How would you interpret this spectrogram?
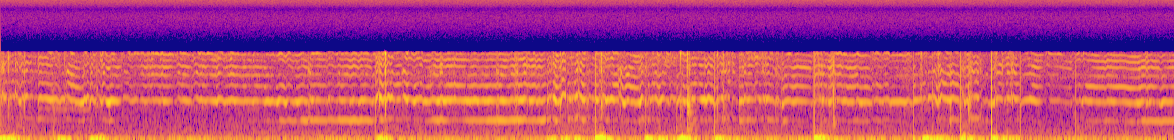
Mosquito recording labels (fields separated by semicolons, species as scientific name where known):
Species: mosquito; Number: one; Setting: cup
